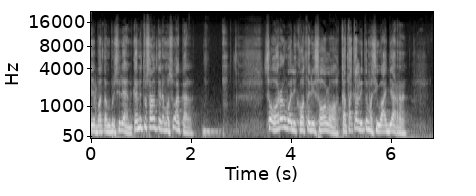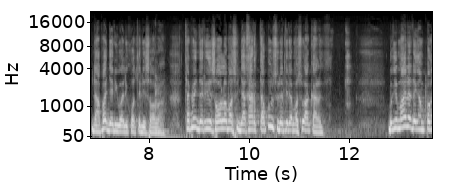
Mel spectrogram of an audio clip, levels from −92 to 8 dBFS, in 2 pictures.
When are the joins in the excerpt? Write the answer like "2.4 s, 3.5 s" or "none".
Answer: none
